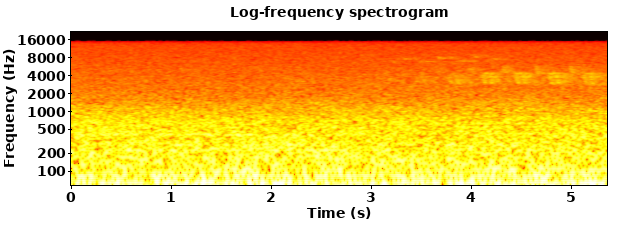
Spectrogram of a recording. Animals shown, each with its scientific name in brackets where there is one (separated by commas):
Ovenbird (Seiurus aurocapilla)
